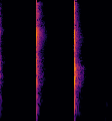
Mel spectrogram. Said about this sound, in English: and I'm going to warn you about this, it's going to be a little bit loud. um, I clap three times loudly. I just go,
